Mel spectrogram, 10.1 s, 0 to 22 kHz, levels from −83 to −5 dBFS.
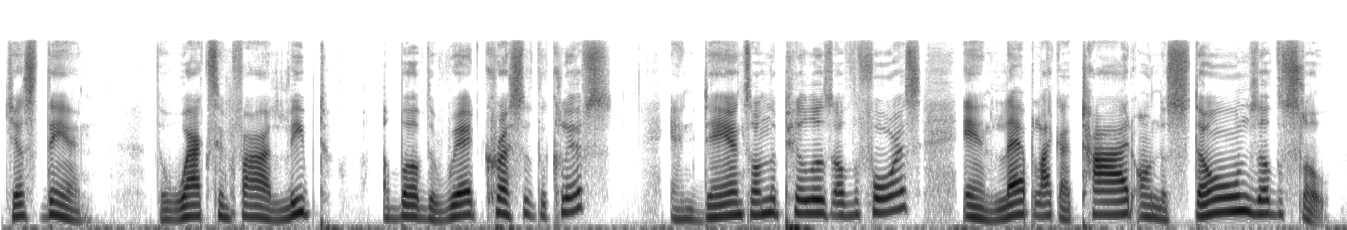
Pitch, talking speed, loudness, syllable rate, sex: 170 Hz, 190 wpm, -19 LUFS, 5.0 syllables/s, female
